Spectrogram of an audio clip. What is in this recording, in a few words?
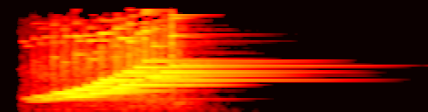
Clavichord Ascendin; keyboards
